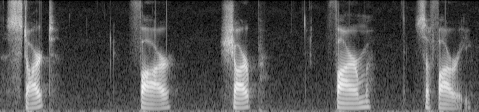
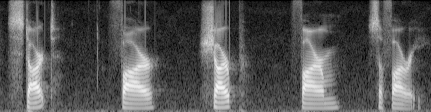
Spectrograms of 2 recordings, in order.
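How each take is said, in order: No difference in how they are said.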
